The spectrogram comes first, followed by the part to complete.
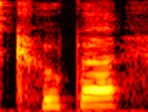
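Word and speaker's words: Cowper: um is richard calper i call him copa i know it's cooper i call him copa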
